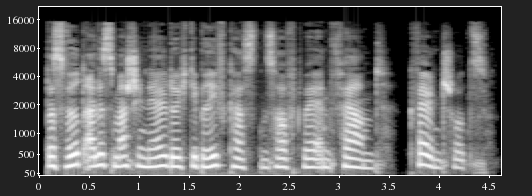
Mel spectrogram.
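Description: A woman's voice: medium pitch, fairly even intonation, moderate pace, no echo, close to an everyday voice. A woman reading a polite male journalist. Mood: explaining. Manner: polite, businesslike questioning.

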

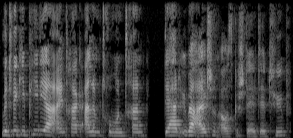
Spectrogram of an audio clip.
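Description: A young woman, an artist, telling a story in casual chat, animated, blunt and sarcastic. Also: mid-range voice, fairly quick.

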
